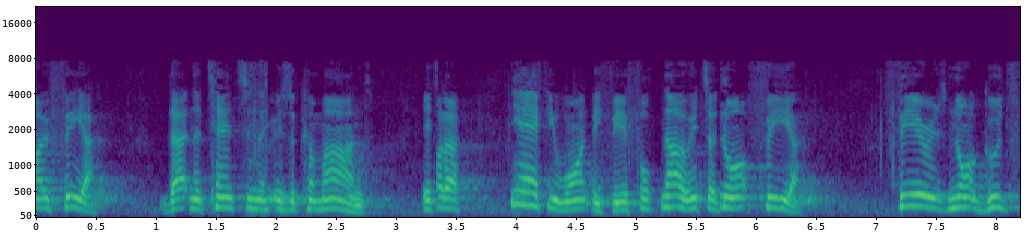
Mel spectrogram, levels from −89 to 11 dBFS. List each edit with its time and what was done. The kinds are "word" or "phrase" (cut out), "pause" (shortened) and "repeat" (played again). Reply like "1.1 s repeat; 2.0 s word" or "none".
1.3 s word; 1.9 s word; 3.3 s word; 4.6 s word; 5.7 s word

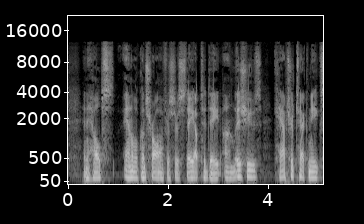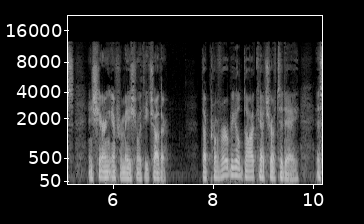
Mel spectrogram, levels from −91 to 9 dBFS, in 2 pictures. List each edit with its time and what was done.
3.3 s word

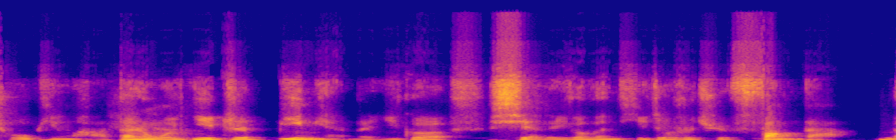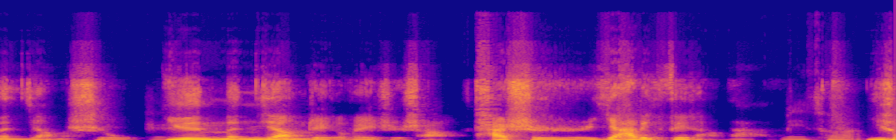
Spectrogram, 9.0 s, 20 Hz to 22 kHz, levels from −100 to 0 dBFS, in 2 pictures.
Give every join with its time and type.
5.2 s pause

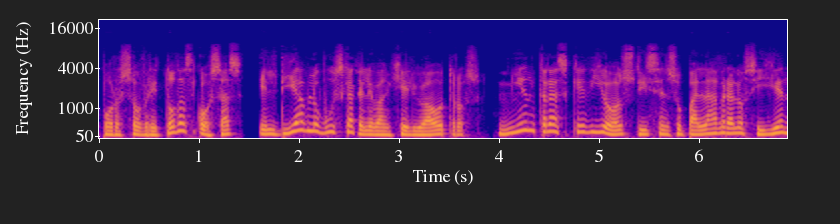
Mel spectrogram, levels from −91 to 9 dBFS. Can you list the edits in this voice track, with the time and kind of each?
0.9 s word; 2.6 s phrase; 3.9 s pause; 5.4 s word

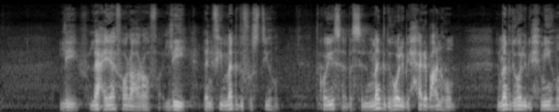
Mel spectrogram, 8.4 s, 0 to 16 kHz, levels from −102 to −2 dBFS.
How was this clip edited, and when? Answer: 4.8 s phrase

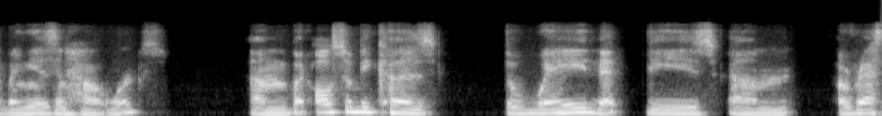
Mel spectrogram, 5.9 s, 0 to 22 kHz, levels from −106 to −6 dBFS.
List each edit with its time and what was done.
none

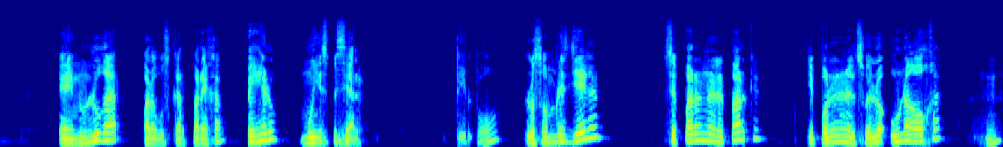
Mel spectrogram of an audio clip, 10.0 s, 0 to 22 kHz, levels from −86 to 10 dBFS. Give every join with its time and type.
none

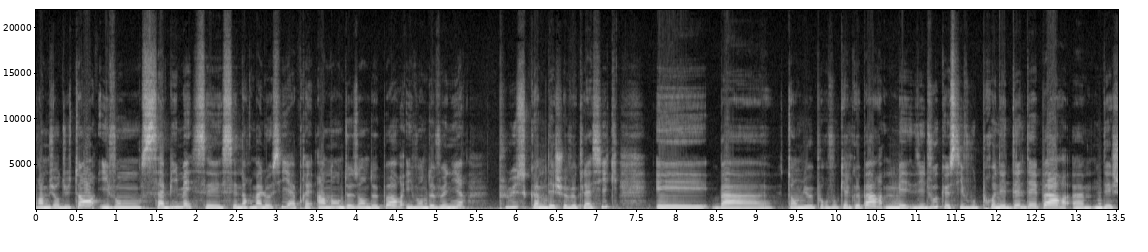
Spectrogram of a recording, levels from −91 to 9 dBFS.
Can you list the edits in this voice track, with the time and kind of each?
none

